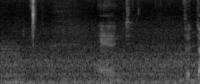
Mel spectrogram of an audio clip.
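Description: Steady low road and engine noise inside a moving car's cabin, with a short click about a third of a second in.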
